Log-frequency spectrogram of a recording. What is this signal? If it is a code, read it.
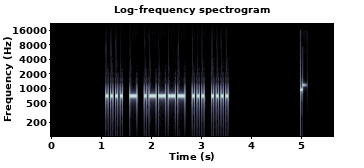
Morse code, heard as a keyed tone, about 25 wpm, 700 Hz. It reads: HT1SH
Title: Five Challenging Letter-Number Combinations 25wpm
